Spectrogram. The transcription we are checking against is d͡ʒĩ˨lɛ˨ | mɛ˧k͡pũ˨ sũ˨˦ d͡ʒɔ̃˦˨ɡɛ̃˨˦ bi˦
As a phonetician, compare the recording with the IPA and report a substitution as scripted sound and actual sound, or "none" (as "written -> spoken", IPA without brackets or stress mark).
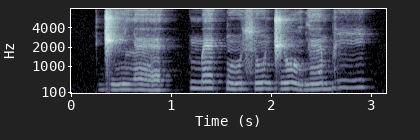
none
